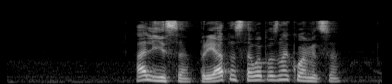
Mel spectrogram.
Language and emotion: Russian, positive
